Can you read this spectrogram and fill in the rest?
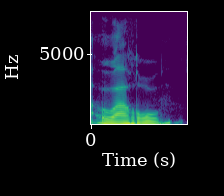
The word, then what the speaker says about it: Hoareau: I say Emma Hoareau, but no one can have the R.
